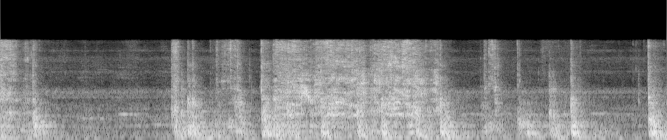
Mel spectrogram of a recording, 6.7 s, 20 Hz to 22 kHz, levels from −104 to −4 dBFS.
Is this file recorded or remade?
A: recorded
